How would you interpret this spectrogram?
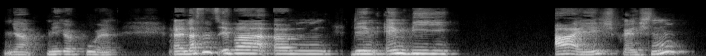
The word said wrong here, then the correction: MBAI: Habe ich es richtig ausgesprochen? – Gerne. – MBAI. – MBAI, ganz genau.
